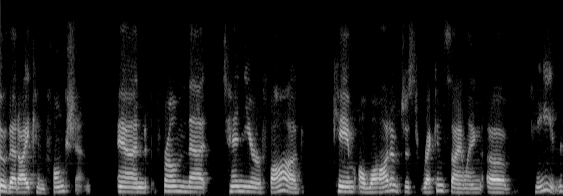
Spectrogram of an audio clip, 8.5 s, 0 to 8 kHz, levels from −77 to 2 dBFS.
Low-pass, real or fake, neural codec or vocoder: 7.2 kHz; real; none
